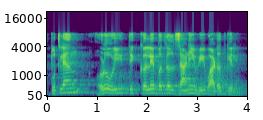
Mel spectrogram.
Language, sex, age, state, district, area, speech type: Goan Konkani, male, 45-60, Goa, Bardez, urban, spontaneous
